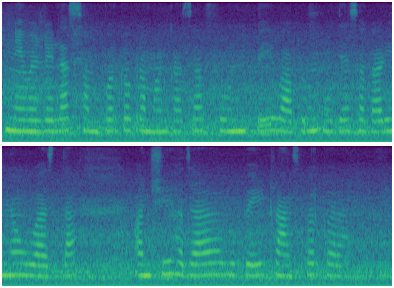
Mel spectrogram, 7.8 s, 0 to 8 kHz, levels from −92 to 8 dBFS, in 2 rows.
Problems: none marked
